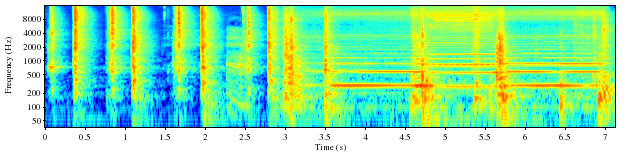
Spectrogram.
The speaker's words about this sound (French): Voilà le bruit du massicot.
